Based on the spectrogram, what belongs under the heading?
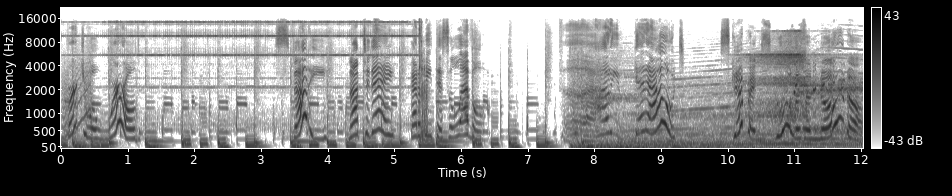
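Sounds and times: alarm clock ringing: 0.1s - 5.4s
background music with steady beat: 0.6s - 7.5s.

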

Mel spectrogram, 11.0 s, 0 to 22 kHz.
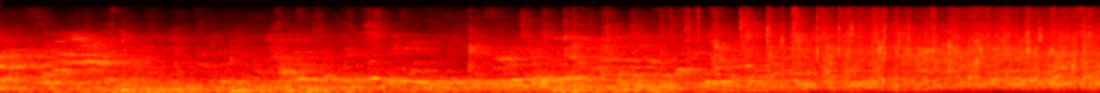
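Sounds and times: audience applauding: 5.7s - 11.0s.

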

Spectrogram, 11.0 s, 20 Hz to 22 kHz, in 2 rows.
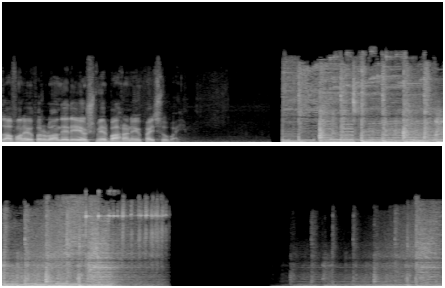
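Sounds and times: coin clink sound effects: 6.3s - 7.6s.

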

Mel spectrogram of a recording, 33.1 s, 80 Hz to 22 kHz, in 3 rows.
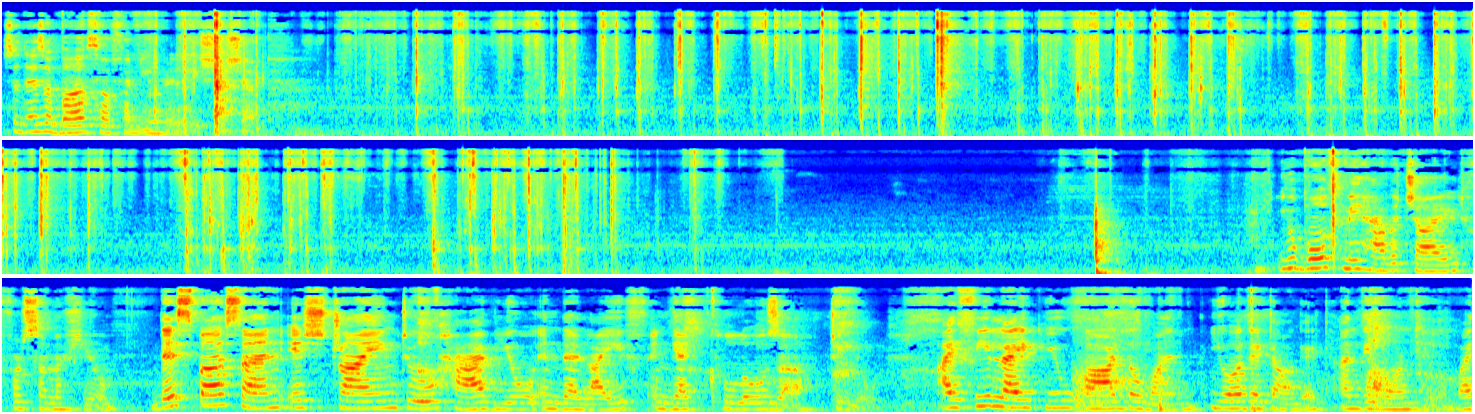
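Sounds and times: woman speaking: 0.0s - 2.1s, 20.6s - 33.0s
cards being shuffled: 1.0s - 16.5s
tap on tabletop: 19.2s - 19.5s.

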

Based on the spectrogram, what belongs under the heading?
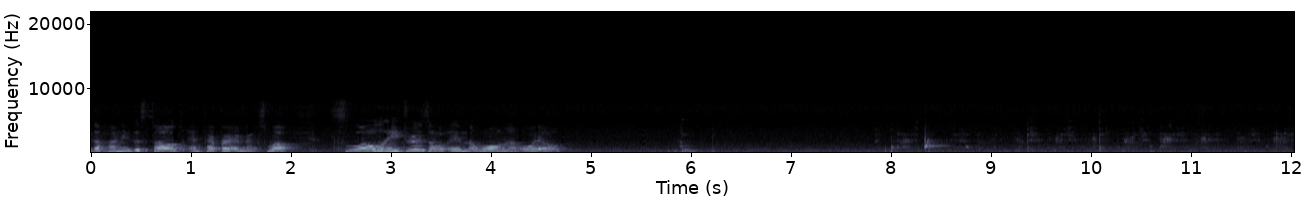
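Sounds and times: spoon scraping glass bowl: 7.9s - 12.0s.

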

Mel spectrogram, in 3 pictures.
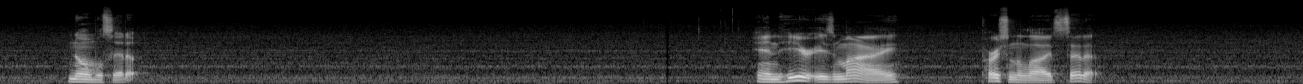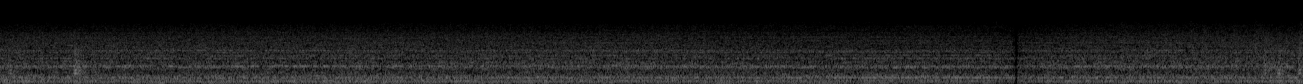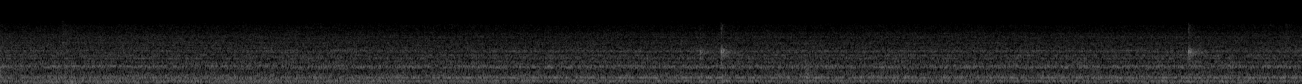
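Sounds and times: room hiss: 0.0s - 39.0s
ventilation hum: 0.0s - 39.0s.

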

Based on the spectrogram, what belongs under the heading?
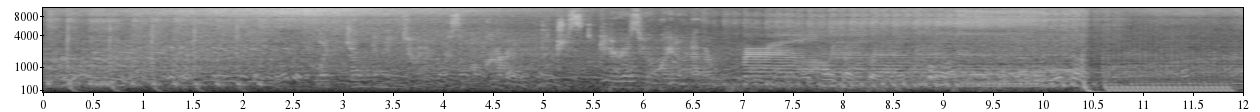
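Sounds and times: crowd voices: 0.0s - 12.0s
electronic dance music: 0.0s - 12.0s
high hissing noise sweep: 0.0s - 12.0s.

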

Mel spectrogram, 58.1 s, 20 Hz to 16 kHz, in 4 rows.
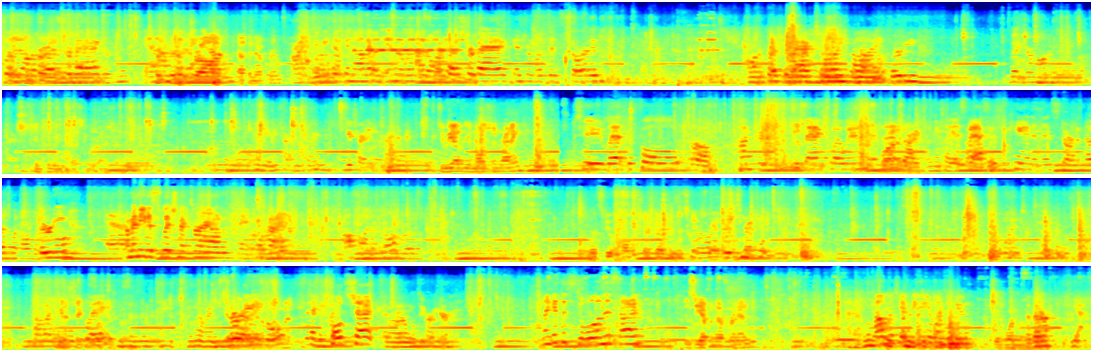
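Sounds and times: low voices: 0.0s - 58.0s
patient monitor alarm tone: 0.0s - 58.0s
room background noise: 0.0s - 58.0s
short higher beeps: 0.0s - 58.0s.

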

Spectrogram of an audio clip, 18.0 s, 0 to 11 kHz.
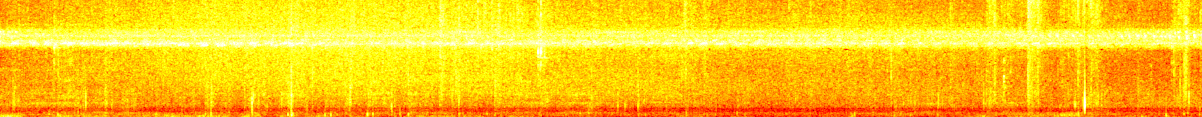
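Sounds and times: footsteps on dry leaves and twigs: 0.1s - 18.0s.

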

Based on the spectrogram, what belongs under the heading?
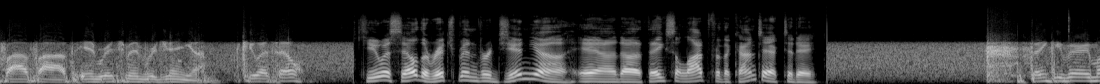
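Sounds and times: person speaking over radio: 0.0s - 3.1s, 9.9s - 11.0s
radio band noise hiss: 0.0s - 3.6s, 8.2s - 11.0s.

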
